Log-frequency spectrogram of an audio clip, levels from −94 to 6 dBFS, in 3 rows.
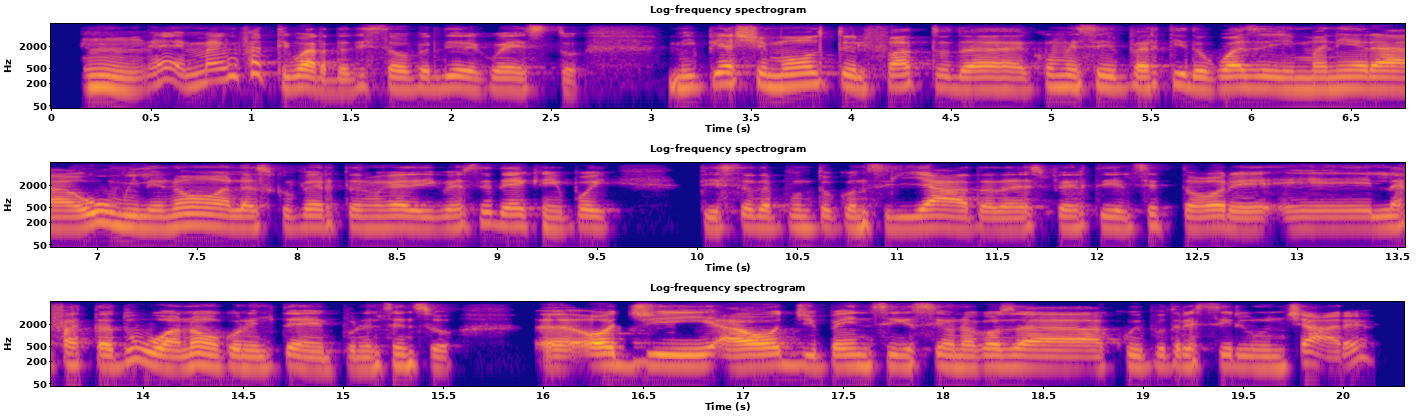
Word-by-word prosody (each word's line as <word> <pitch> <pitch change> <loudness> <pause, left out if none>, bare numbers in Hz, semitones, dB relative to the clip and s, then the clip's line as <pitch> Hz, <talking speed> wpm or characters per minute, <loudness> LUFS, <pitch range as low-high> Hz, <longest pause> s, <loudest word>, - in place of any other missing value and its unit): Mh. 160 - -4 0.3
Eh, - - -2
ma 185 +7 -2
infatti 315 - -3
guarda, 130 -5 +3
ti 145 - -9
stavo 150 -3 -2
per 145 0 -6
dire 150 -2 -1
questo: 135 -1 -2 0.4
mi 155 0 -4
piace 195 +2 +4
molto 180 +2 +1
il 155 - -2
fatto 165 0 -1
da 140 -2 +1
come 165 +3 -4
sei 155 -1 -2
partito 155 0 0
quasi 150 0 +2
in 140 - -5
maniera 145 0 +2
umile, 155 -4 +1
no, 165 +2 +1
alla 145 -2 0
scoperta 150 +1 -4
magari 145 0 +1
di 140 - -4
queste 145 +7 -5
tecni 160 -5 -1
poi, 140 -1 -3 0.4
ti 135 - -8
è - - -4
stata, 145 +2 -2
appunto, 145 0 -8
consigliata 140 -1 0
da 130 0 -2
esperti 140 +2 -6
del 135 0 -6
settore, 140 -5 -1
e 135 +1 -6
l'hai 150 +1 -2
fatta 160 -3 +1
tua, 160 -7 +2
no, 155 +2 +3
con 140 -1 -2
il 130 0 -5
tempo, 125 -4 -1
nel 125 +3 -6
senso, 155 -4 -2 0.4
uhm, 135 - +4
oggi 155 -1 +6
a 140 -1 +7
oggi 155 -1 +2
pensi 150 +1 -1
che 140 - -2
sia 155 - -1
una 140 -1 -2
cosa 140 -2 +3
a 130 - -1
cui 145 - -7
potresti 145 +1 -5
rinunciare? 145 - -1
145 Hz, 185 wpm, -22 LUFS, 140-160 Hz, 0.4 s, a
